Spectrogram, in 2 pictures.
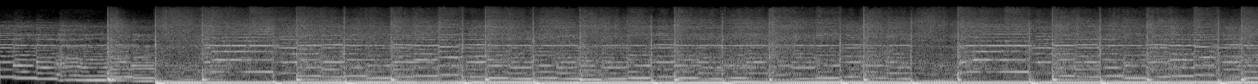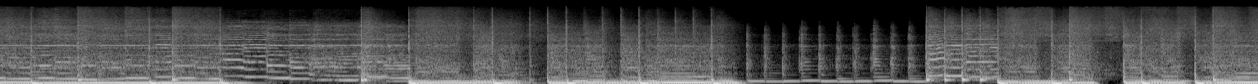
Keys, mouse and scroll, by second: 1.3-3.4 drag, 5.1 click, 5.6-7.2 middle drag, 7.3-8.1 drag, 8.3 click, 8.8 click, 9.2 click, 9.5-10.2 drag, 10.7 click, 11.0 Delete, 12.0-12.7 scroll down 1, 12.7 alt+h, 13.1 click, 14.0 shift+d, 15.3 click, 16.0 r, 18.0 `, 19.1 g, 22.4 r, 23.9-25.1 drag.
